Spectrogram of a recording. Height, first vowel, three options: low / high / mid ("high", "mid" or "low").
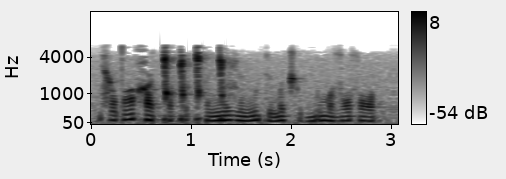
mid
